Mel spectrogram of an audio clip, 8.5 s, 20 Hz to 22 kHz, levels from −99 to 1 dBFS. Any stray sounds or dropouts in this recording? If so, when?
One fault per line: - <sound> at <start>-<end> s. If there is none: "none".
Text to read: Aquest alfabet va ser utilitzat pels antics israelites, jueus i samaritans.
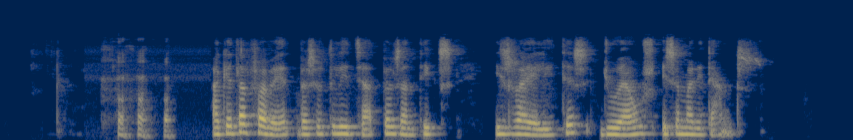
- laugh at 1.0-1.8 s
